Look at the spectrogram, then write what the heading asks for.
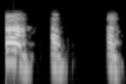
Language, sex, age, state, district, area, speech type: Malayalam, female, 60+, Kerala, Alappuzha, rural, conversation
